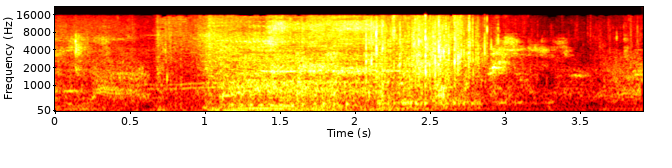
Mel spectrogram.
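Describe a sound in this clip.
A fiery explosion bursts nearby.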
